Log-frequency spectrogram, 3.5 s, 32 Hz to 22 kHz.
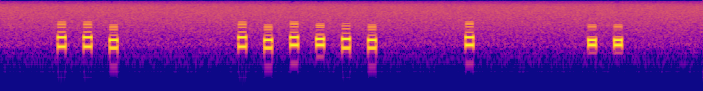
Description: DTMF, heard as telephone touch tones, dialled by machine, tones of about 40 ms. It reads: 661 619821 9 77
